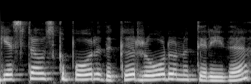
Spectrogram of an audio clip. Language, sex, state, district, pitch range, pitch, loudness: Tamil, female, Tamil Nadu, Nilgiris, 205-245 Hz, 230 Hz, -12 LUFS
